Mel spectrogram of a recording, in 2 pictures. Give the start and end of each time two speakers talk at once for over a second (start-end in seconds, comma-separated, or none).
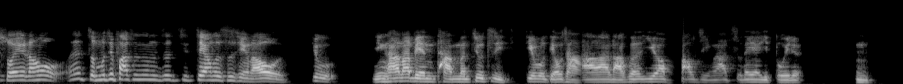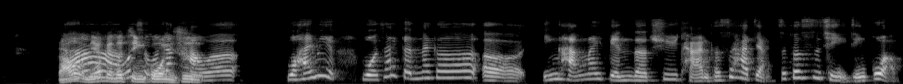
9.6-11.2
